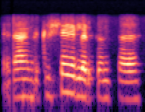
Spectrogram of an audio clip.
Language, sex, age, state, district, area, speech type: Tamil, male, 18-30, Tamil Nadu, Krishnagiri, rural, conversation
